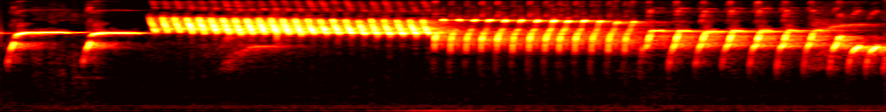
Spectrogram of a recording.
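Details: Excited canary singing vigorously: two short bright whistled notes, then a long rapid rolling trill, a steady series of repeated notes, and a final run of quick descending chips, all loud and high-pitched.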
